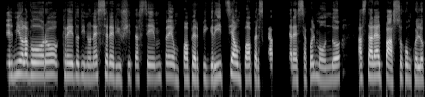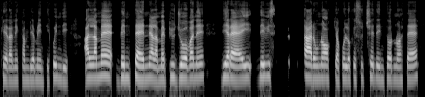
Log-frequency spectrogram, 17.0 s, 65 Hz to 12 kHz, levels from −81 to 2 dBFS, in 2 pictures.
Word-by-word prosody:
nel 200 0 -2
mio 220 +1 +1
lavoro 210 0 +2
credo 200 -1 -1
di 195 0 -11
non 180 0 -8
essere 200 +1 -1
riuscita 180 +1 -8
sempre, 190 +2 -5
un 180 -3 -6
po' 175 -2 +1
per 180 -2 0
pigrizia, 185 +5 -1
un 195 -2 -2
po' 180 +1 +2
per 185 -3 -3
scarso 170 +2 -6 0.2
interesse 170 +1 -3
a - - -21
quel 195 +1 -4
mondo, 170 0 -2 0.3
a 180 - +1
stare 195 +1 +4
al 200 -1 +5
passo 175 +4 +3
con 180 -1 -4
quello 170 +1 -1
che - - -14
erano 160 -1 -2
i 165 - -11
cambiamenti. 160 -1 -8
Quindi 170 -3 -5 0.3
alla 180 +1 +5
me 200 0 +5
ventenne, 180 0 +2
alla 170 -2 +4
me 170 +1 -2
più 190 +3 -8
giovane, 180 +2 +2 0.3
direi: 180 -1 +5
"Devi 190 +4 -3
sempre 420 - -12 0.2
buttare 190 - +6
un 175 0 -5
occhio 175 -1 0
a - - -9
quello 170 -1 -3
che 175 - -10
succede 180 +1 -7
intorno 170 0 -4
a 165 - -4
te, 175 +2 0
180 Hz, 185 wpm, -22 LUFS, 170-195 Hz, 0.3 s, buttare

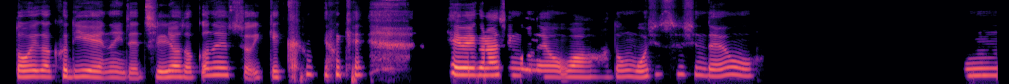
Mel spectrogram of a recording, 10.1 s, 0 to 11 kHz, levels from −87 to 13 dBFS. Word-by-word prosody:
너희가 205 0 +3
그 215 +2 -1
뒤에는 195 -3 0
이제 170 -1 -7
질려서 195 0 +2
끊을 255 +7 0
수 255 - -7
있게끔 195 +9 -6
이렇게 265 0 -4 0.8
계획을 260 -3 +8
하신 255 -1 +2
거네요. 205 -3 -1
와 200 -1 -1
너무 205 0 -4
멋있으신데요. 250 +1 -4 2.1
오. 245 +1 -2
220 Hz, 230 characters per minute, -22 LUFS, 200-255 Hz, 2.1 s, 계획을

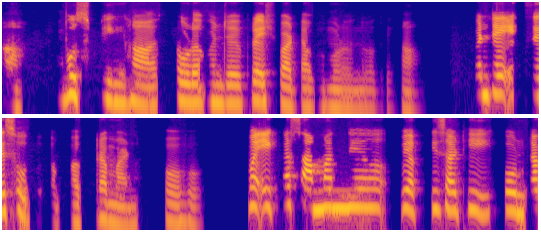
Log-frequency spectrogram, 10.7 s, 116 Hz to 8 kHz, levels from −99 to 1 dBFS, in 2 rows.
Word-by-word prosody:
हां, 150 - -7 0.5
बूस्टिंग 210 -6 0
हां. 165 -3 +1 0.2
थोडं 185 -1 +1
म्हणजे 175 -1 -2
फ्रेश 185 -1 +2
वाटावं 155 -2 -5
म्हणून 145 -1 -10
वगैरे, 140 -1 -22
हां. 140 -1 -12 0.6
पण 250 -1 +2
ते 250 - +8
एक्सेस 230 +1 +1
होतं - - -7
प - - -6 0.2
प्रमाण. 145 -6 -5 0.3
हो, 155 -2 -6
हो. 150 -3 -14 0.5
मग 295 - +7
एका 275 +2 +4
सामान्य 275 -1 +3 0.4
व्यक्तीसाठी 250 -2 -1 0.2
कोणता 245 +1 +1
195 Hz, 130 wpm, -19 LUFS, 155-255 Hz, 0.6 s, ते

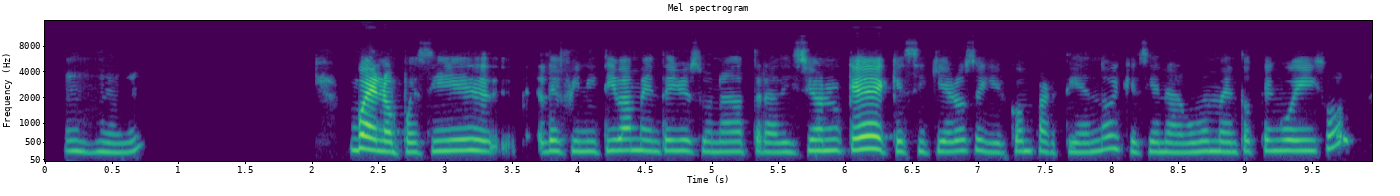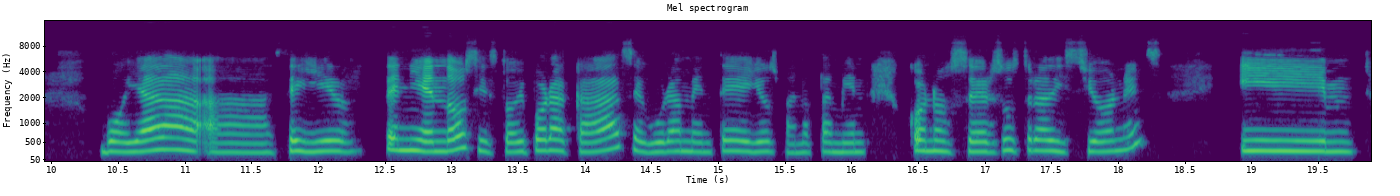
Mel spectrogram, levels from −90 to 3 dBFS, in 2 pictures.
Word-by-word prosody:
Ujú. 255 +1 -7 1.6
Bueno, 295 -6 +10
pues 245 0 -4
sí, 280 +3 0 0.5
definitivamente 275 +1 -2
ya 280 - -2
es 270 0 -7
una 255 0 -6
tradición 255 +4 -3
que 320 +1 +9
que 260 - -2
sí 255 +1 -9
quiero 265 +2 -3
seguir 250 -4 -7
compartiendo 265 +1 -6
y 335 - -6
que 260 -5 -9
si 245 - -8
en 250 0 -4
algún 240 +1 -5
momento 260 0 -4
tengo 280 +1 -3
hijos 280 +5 -2 0.7
voy 255 0 0
a 300 +1 +5
a 240 -1 -4 0.2
seguir 270 0 +1 0.3
teniendo. 290 0 +4
Si 335 -6 -6
estoy 250 +1 -4
por 285 +3 0
acá, 275 +2 +1
seguramente 265 -2 -3
ellos 255 0 -4
van 230 0 -9
a - - -9
también 245 0 -5 0.3
conocer 265 -2 -1
sus 285 +2 -5
tradiciones 280 - -3 0.5
y, 275 -1 +2
mm, 255 0 -4
265 Hz, 125 wpm, -24 LUFS, 250-280 Hz, 1.6 s, Bueno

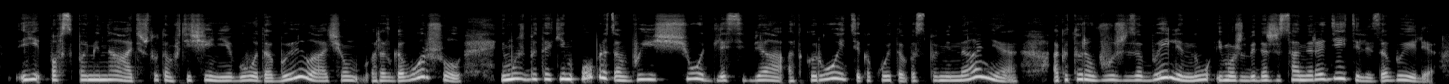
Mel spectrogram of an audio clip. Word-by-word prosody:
и 235 -6 +2
повспоминать, 210 -4 +1
что 205 +4 -6
там 190 -3 -4
в 160 - -13
течение 180 -2 -1
года 175 -3 0
было, 215 - +3
о 165 - -3
чём, 190 +2 -3
м, - - -19
разговор 175 - 0
шёл. 160 - -3 0.4
И, - - +3
может 245 +2 +5
быть, 240 +1 -1
таким 245 0 +3
образом 285 - +2
вы 230 - +2
еще 235 +3 0
для 180 -3 -3
себя 185 0 -3
откроете 225 - -1
какое-то 180 -3 -5
воспоминание, 185 - 0 0.3
о 180 - -1
котором 215 -1 +1
вы 195 +2 -4
уже 185 -2 -4
забыли. 220 - +3
Ну 190 +4 +2
и, 190 - -4
может 190 -2 +1
быть, 185 +1 -2
даже 190 0 -1
сами 205 +1 +1
родители 230 - 0
забыли. 175 +2 -2
195 Hz, 155 wpm, -21 LUFS, 180-230 Hz, 0.4 s, может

